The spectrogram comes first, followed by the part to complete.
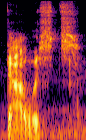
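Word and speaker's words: Taoists: Then you got your tauists, Dowists, if you prefer that pronunciation.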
